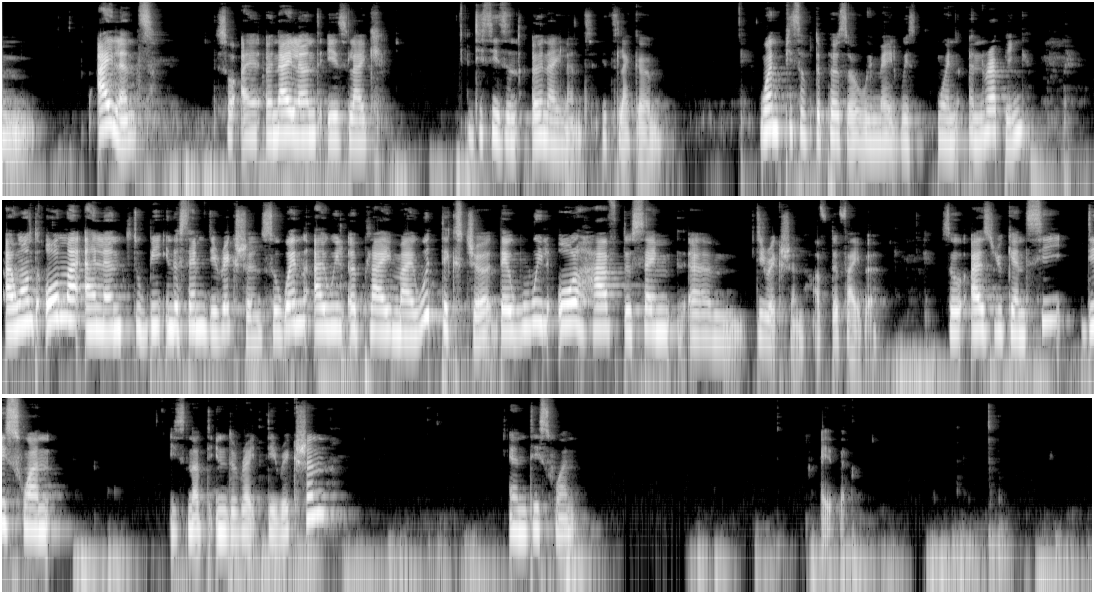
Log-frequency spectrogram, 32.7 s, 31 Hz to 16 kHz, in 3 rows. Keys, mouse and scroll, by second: 0.4-4.1 right drag, 4.4 l, 19.8 a, 20.0 a, 20.7 a, 20.9 a, 22.4 m, 22.8 l, 24.0 r, 25.6 g, 26.3 a, 27.4 l, 28.7 l, 30.0 shift+click, 31.0 r, 32.3 g.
